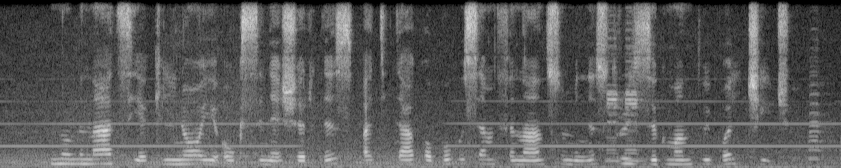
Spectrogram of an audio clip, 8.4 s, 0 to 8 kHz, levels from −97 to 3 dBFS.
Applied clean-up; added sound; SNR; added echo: none; Wind instrument, woodwind instrument + Motor vehicle (road); 13 dB; none.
